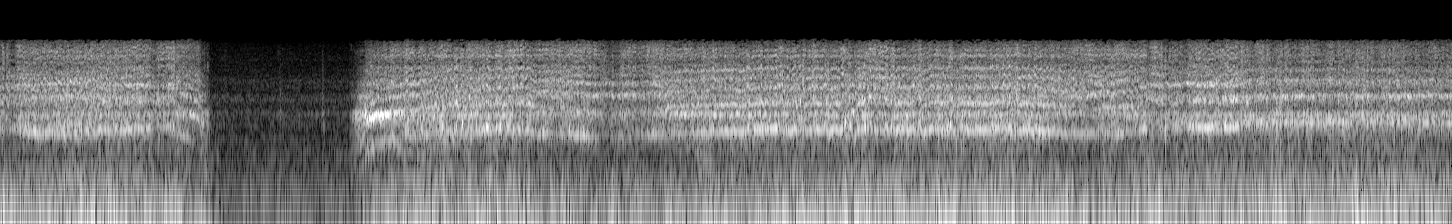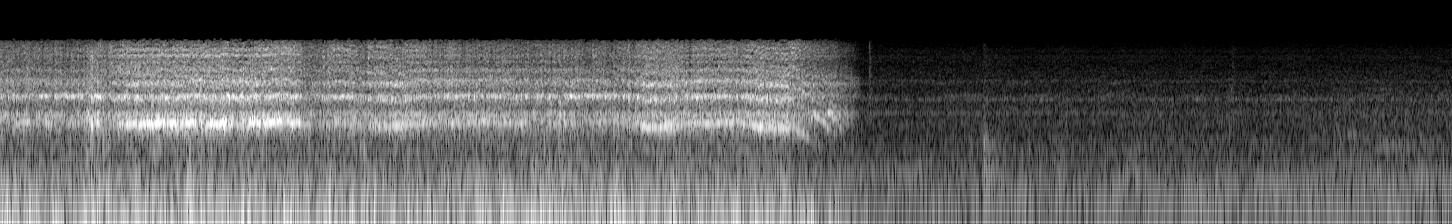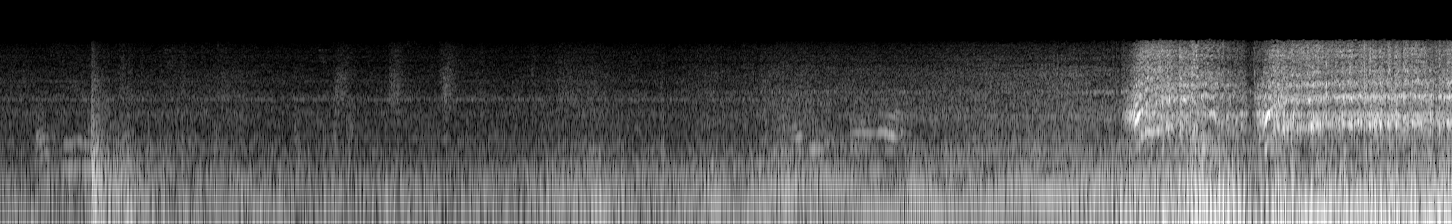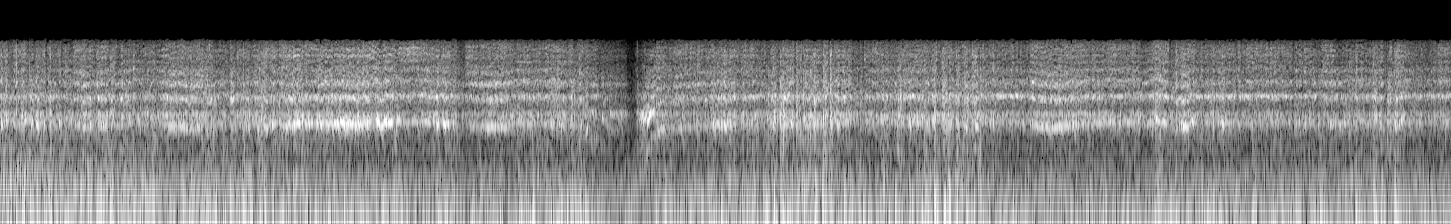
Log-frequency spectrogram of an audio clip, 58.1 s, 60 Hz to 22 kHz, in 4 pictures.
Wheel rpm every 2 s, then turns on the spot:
100, 80, 160, 160, 160, 190, 230, 220, 220, 230, 210, 30, 0, 0, 0, 0, 0, 0, 0, 0, 80, 220, 220, 220, 170, 190, 230, 230, 230.
0-2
